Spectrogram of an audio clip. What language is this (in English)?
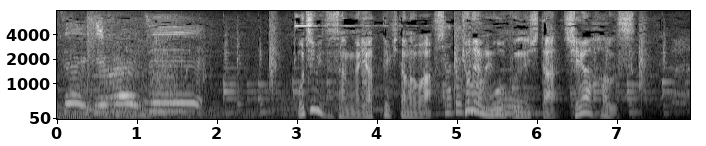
Japanese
